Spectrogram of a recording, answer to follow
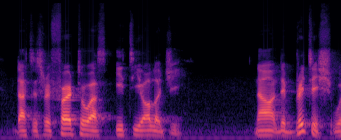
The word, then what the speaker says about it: etiology: start with e but both of them are pronounced the same way etiology now etiology is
